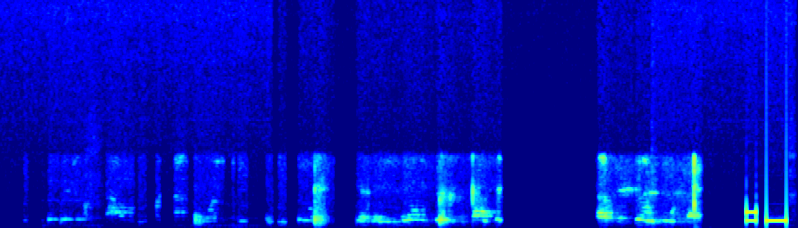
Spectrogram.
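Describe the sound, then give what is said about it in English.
A thin, phone-filtered voice talks for several seconds, then the line cuts out into two short, loud, steady electronic beeps like a busy signal. “Oh, okay, we lost him again.”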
